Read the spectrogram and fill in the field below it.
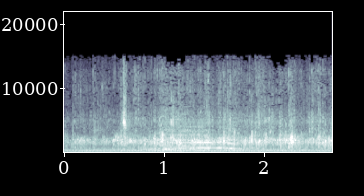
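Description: A crowd applauds steadily, a dense wash of many hands clapping at once, fairly loud and continuous throughout with no pauses or voices standing out.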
